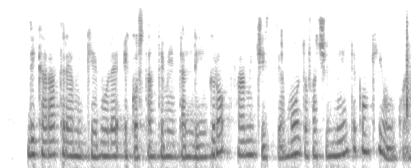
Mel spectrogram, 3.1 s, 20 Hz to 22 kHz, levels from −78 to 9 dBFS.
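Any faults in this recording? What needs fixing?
Throughout, the speech plays twice as fast and a full octave (12 semitones) high. This is audio read two samples at a time (double speed): each pair of samples is taken as one frame, as though the stream were stereo or twice as wide. To prevent it, have the reader take channel count and sample width from the file header instead of assuming them.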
